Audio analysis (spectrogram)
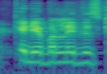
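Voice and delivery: high breathy laugh into the line; laughing quote. Real, not acted. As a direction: laugh while asking it. Laughing while quoting.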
